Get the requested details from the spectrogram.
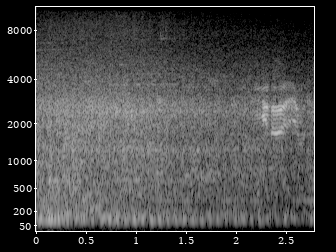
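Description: Riding on the back of a motorcycle with blinking lights, one of several motorcycles guiding a car carrying a pregnant woman through traffic to the hospital: steady engine drone with rushing wind and road noise, continuous throughout, with a brief high whine near the end.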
